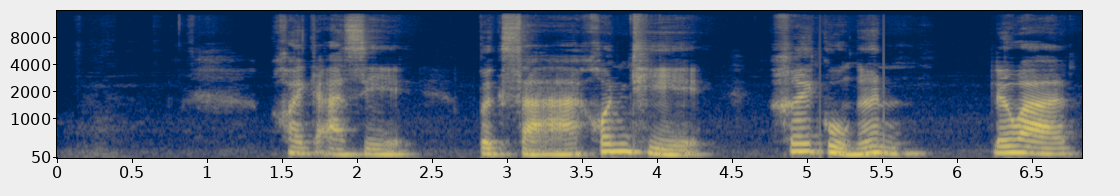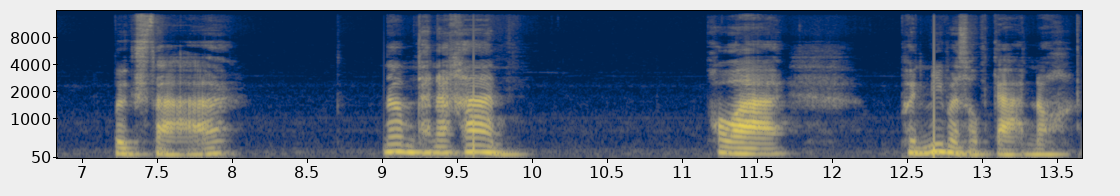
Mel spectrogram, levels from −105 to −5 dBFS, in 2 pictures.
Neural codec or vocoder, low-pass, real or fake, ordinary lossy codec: none; 14.4 kHz; real; none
